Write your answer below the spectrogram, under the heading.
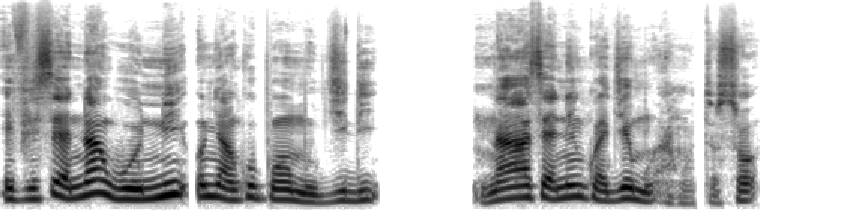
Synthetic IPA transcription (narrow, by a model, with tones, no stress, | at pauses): e˨fi˨sɛ˦nã˦wo˨nĩ˦o˦ɲã˨ŋkʰo˦pɔ̃˦nmũ˨d͡ʑi˦di˦ | n̩˨nãː˦sɛ˦nɪ̃˦ŋ̩˦kʷʰã˨d͡ʑe˦mũ˨a̰˨hʊ̰̃˨tʰʊ˨sʊ˦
